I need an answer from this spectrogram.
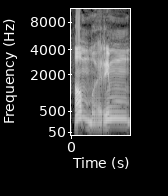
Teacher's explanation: یومن کے 4 حروفوں میں سے میم آیا ہے، اس لیے یہاں پر گنہ کے ساتھ ملا کر پڑھنا ہے، اس کو ادغام مع الغنہ اور ادغام ناقص بھی کہتے ہیں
